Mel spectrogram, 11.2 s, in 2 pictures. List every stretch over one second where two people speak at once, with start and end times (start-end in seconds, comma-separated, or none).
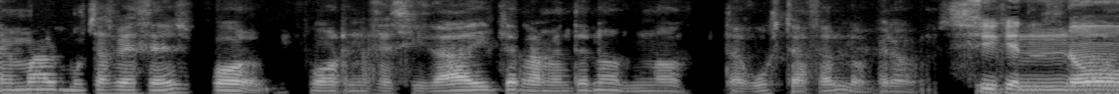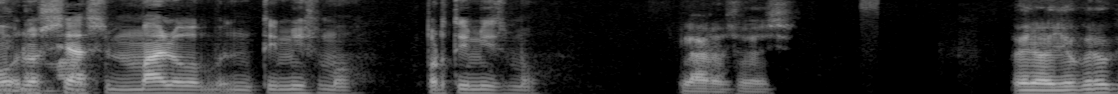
4.8-6.0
